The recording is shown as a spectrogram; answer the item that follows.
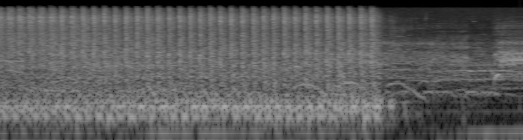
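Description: Rapid machine-gun fire shooting at people rattles in one loud, unbroken burst of fast, evenly spaced shots for about four seconds, then cuts off, leaving quieter sounds behind.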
